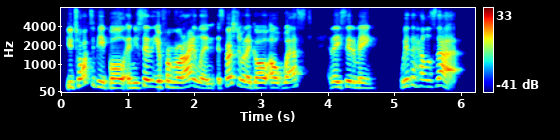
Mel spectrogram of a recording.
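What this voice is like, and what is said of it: Rhode Island accent, Boston-New York mix. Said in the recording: “Is that a Rhode Island accent? You have a New York accent, really? ... that's not a New York accent ... a little bit of the Boston mixed with the New York”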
